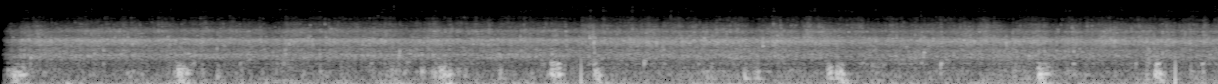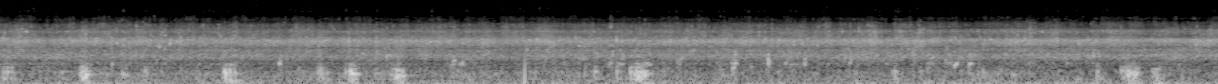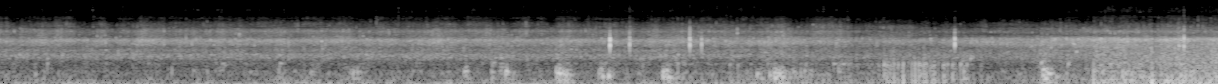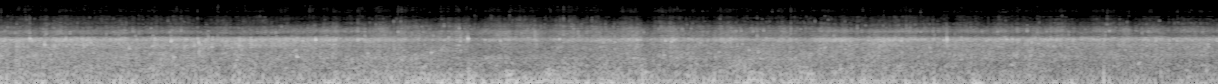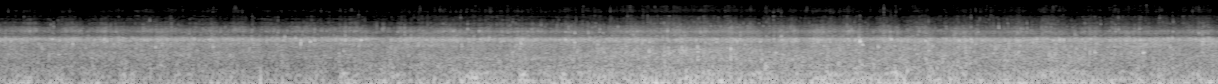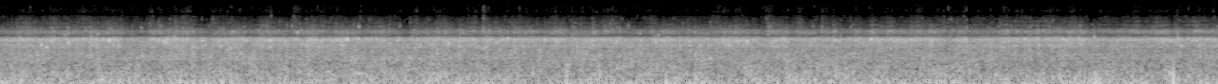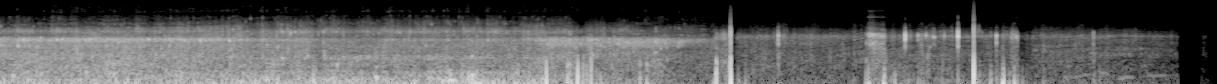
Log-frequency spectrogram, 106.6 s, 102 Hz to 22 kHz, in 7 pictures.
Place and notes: R. da Igreja, Furnas, Portugal - Parque Terra Nostra
Recording Terra Nostra Park water .Azores - Recording in the frame of the project "Terra Nullius" artistic residency @ Arquipélago with Paula Diogo.
hydrophone . recording with a Sound Device. by João Bento.
São Miguel, Açores, Portugal, 9 September 2020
